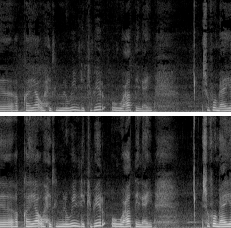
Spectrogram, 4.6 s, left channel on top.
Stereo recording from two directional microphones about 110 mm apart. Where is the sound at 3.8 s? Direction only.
45° right (ahead or behind).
